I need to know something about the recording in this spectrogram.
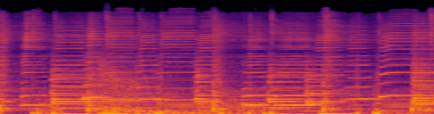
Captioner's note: distorted explosion sound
